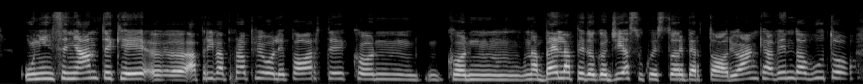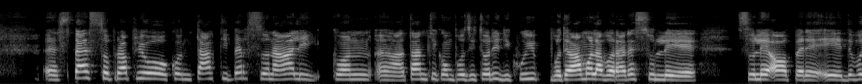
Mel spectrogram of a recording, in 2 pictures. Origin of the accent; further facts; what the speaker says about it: Breganzona, Ticino, Switzerland; io sono cresciuta a Breganzona in una casa bilingue, perché mia mamma viene dall'Australia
